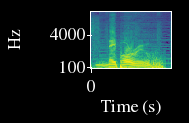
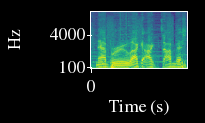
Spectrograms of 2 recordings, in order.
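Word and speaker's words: Nabooru: For years, I thought it was Naboru, and then I heard her pronounce it Nabaru.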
